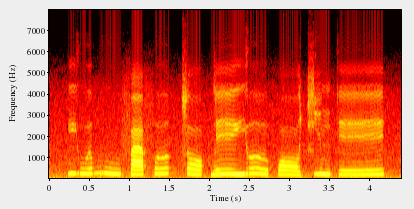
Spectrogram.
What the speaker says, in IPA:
j u˩˧ ə̯ b uː˧˩ f a˩ f ɤː˧˥ k̚ s ɔː˧˩ k̚ l eː˧ j ɤː˥˨ p ɔː˧˩ t͡ɕ i˥˨ m k eː˧˥

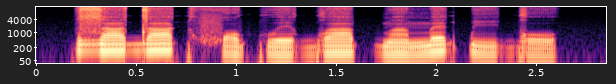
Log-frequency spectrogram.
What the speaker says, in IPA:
z a˦ d aː˦ k f ɔ˨ kʷ eː˨ ɡʷ aː˧ p b ã˨ m ɛ˧ k͡p iː˨ ɡ o˨

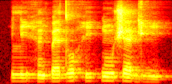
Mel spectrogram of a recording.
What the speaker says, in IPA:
l i˨ h ɛ̃˨ k͡p ɛ˨˦ d o˦ h i˧ k͡p ũ˦ ʃ ɛ˦˨ ɡ i˨

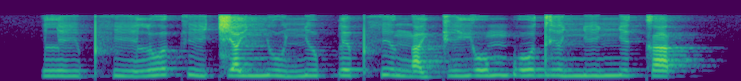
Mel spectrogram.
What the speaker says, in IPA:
l iː˩ pʰ iː˩ l u˧˥ ə̯ k iː˧˩ t͡ɕ a˧ j ɲ uː˧˩ ɲ ɯː˧ p̚ l e˥˨ pʰ i˥˨ ə̯ ŋ a˩ j k i˧ j oː˧˥ m b oː˧˥ d i˧ ə̯ ɲ iː˧˥ ɲ e˥˨ k a˧ k̚

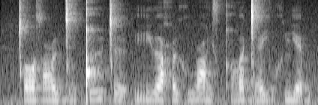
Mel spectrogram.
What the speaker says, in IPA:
ǀ ɔ z ʕ ʉ ɡ͡ǀ ɛ̤ ǃ ʉ ǀ ɘ | rʲ ʉ ɐ̯ ħ ʉ x ṳ ʕ e̤ z qʼ ɔ̤ ɐ̯ ɡ͡ǀ ɛ j o̤ x nʲ ɛ b

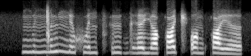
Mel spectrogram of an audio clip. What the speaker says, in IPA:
ŋ ɨ ŋ͡ǀ ɨ ŋ e xʷ e n t͡sʼ ɨ ɡʱ ɛ j ɜ qʷ ɛ t͡ʃʼ ɔ n qʷ e ə̯

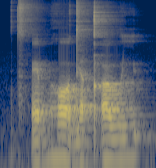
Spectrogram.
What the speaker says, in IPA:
t͡sʼ ɛ bʱ ɔ d i qʼ u lʲ

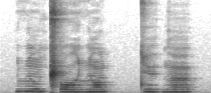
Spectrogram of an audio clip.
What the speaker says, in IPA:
ʎ ũ ǁ ɔ ʎ õ lˠ tː y ɡ œ̃

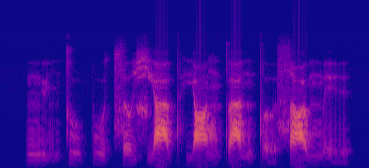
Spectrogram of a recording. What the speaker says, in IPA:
n̪ y̰˨˩ n t̪ u˥˨ p u˥˨ t͡s ɤ˥˨ ɕ j ä˥˨ t̪ʰ j ɑ˦ ŋ t̪ a˥˨ n t̪ ɤ̰˨˩ s ɑ˦ ʊ̯ m ḛ˨˩ ɪ̯

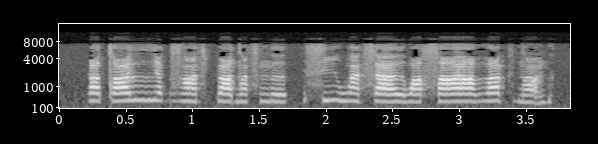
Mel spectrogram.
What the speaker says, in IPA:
i tˤ ø lː i ɡ zˤ ã s p ø dˤ ɑ̃ s ŋ ə | s i w ã s aː ə̯ w ɑ sˤ aː ðˤ i k dˤ ə̃ ɡ

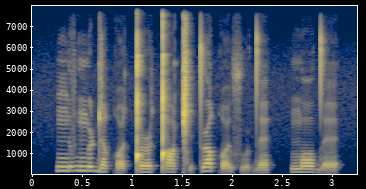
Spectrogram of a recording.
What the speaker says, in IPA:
ŋ ɪ˥ v n̪ ʊ˥ ɖ i˧ qʷ ɛ˩ ǃ ə˞˧ ǃ ɑ˧ ǁ i˩ t̪ ə˞˥ qʷ i˩ sʷ ə˞˩ d̪ ɛ˧ | n̪ ɔ˧ d̪ ɛ˩

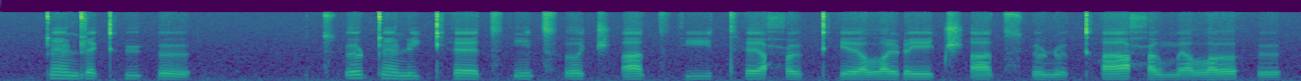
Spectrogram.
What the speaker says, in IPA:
ʈ ɛ̃ ɖ ɛ kʰ ʉ ʔ ɵ | t͡sʼ ɵ ʈ ɛ̃ ɳ i kʰ ɛ t͡sʼ ĩ t͡sʼ ɤ t͡ʃʼ a t͡sʼ i tʰ ɛ ħ ɵ kʰ e lˠ e ɽ e t͡ʃʼ a t͡sʰ ɵ ɳ ɵ kʰ a ħ ɤ m ɛ lˠ ɤ h ɵ

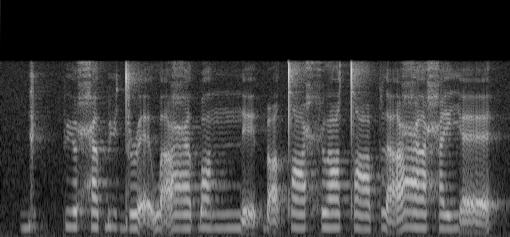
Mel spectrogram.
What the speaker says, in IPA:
ɡ y pː y ħ ə ɓ y d ɹ ɛ̰ w a̰ ʕ ə ɓ ɒ nː ḛ ɓ ḛ tˤ o ħ u tˤ o p l a̰ ʕ ɐ ħ e j ɛ̰

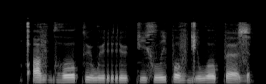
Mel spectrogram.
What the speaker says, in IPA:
qʼ œ v ɡʱ o k ʉ w ʉ r ʉ k i x u i̯ p o v ɡ i w o p œ z

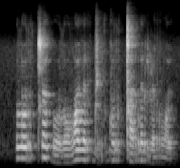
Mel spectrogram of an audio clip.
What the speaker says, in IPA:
l o˥ r cʰ ə˥ ɠ o˨ l o˨ lˠ ə˥ l ə˦ r d ɨ˩ r ɡ o˦ r ǀ a˦ r ə˥ r ɭ ə˨ r lˠ ɨ˩

